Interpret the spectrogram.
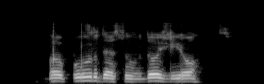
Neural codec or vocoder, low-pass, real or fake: codec, 16 kHz, 4 kbps, X-Codec, WavLM features, trained on Multilingual LibriSpeech; 7.2 kHz; fake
